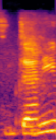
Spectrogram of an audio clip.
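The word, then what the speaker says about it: Denis: It's Denny, but it's spelled like Dennis with only one N. – Denny? – Yeah. – Denny. – Cool. – Like the restaurant.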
